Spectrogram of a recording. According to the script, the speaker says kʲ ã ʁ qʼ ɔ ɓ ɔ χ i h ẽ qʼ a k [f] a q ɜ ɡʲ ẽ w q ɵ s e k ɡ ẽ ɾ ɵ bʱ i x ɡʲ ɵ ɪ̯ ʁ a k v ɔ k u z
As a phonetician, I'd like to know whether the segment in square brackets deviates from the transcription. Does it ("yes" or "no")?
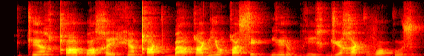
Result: yes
